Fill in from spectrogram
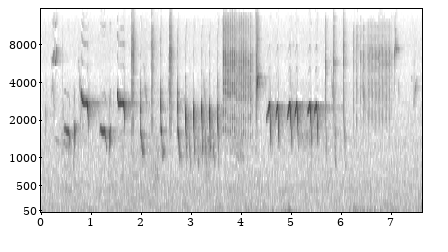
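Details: In dense thickets by a stream in Mogilev district, Belarus, on 11 May 2021, a recently arrived thrush nightingale sings loud, varied phrases: sharp whistles, rapid dry clicks, a harsh rattle, then repeated high chirps, with frogs from a nearby pond.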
